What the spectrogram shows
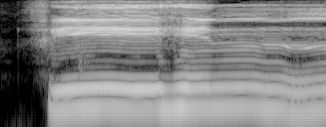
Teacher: হা লাগবে নুনের সাথে, কিন্তু নুনের মধ্যে আমরা গুন্নাহ করব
